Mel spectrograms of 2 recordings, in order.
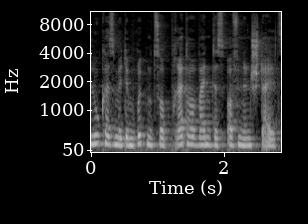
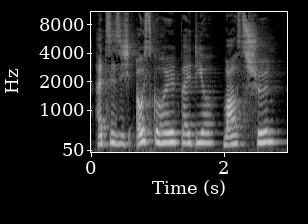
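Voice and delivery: higher, mocking questions; jealous taunt; 4 semitones higher, 5 dB louder than usual. A narrator's reading. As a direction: needle him with raised pitch. Eifersüchtiger Jimmy verhöhnt Lukas. (eifersüchtig höhnisch)

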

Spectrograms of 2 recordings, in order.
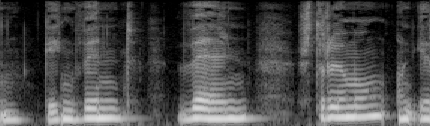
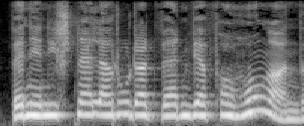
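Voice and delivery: loud, raised warning; forceful, higher, urgent call; 4 semitones higher, 9 dB louder than usual. A narrator's reading. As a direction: shout a threat to drive the rowers. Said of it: "rief Rognet".

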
